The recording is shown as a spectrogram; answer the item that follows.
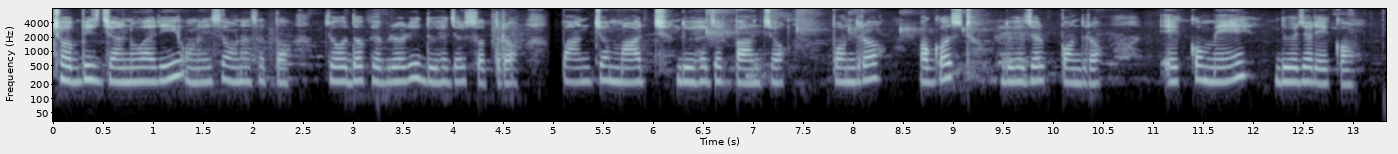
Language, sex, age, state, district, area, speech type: Odia, female, 18-30, Odisha, Malkangiri, urban, spontaneous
